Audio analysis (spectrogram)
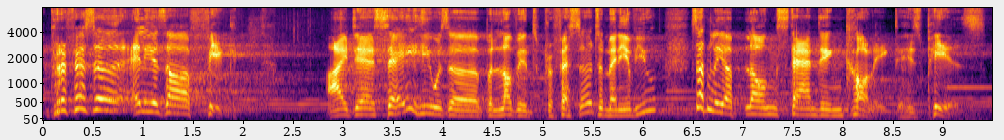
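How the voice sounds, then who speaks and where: A pompous, bumbling headmaster. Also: male voice, fairly high pitch, very animated, a little slow, a bit bright. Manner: pompous, fumbling, throat-clearing. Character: pompous aging male headmaster, awkward and dismissive. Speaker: headmaster giving a eulogy. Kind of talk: video game cutscene acting. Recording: echoey hall reverb, faint music score.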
